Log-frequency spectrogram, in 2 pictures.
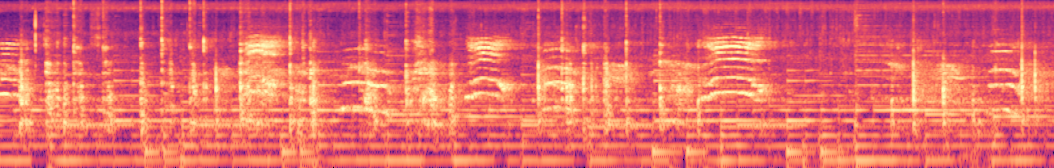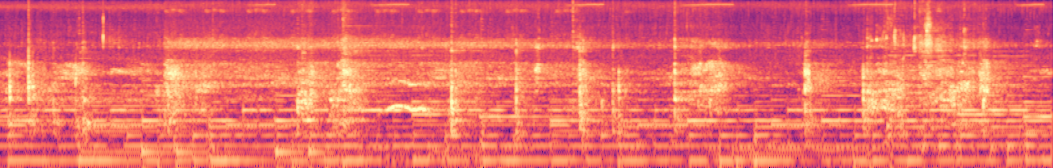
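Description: A silicone spatula stirring and scraping chicken curry in a nonstick frying pan, with scattered clicks of the spatula on the pan, over steady background music. A cat meows several times in the first half.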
